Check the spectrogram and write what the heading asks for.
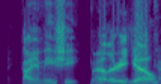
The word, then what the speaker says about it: Kiamichi: And so he's going to give us hell for mispronouncing things. Kiamichi. Well, there you go. Okay. We get it. Kiamichi.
